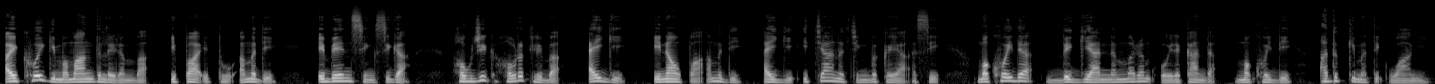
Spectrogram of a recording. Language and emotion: Manipuri, neutral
